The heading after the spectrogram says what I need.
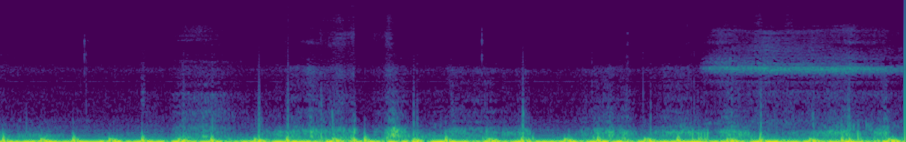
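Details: Binaural ASMR sleep-aid recording of a boyfriend's chest heartbeat: steady, muffled low thumping against a soft background hum, an ordinary resting heartbeat.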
